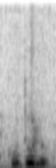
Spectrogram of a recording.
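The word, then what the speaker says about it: Cthulhu: cada uno pronuncia como la pronunciación correcta es kutulu pero bueno yo digo chulu pero vamos correcta porque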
